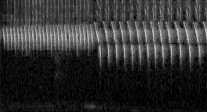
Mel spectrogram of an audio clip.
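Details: Canary singing a flawless tutor song meant to teach chicks: a fast, even trill of high notes, then a switch near halfway to a quicker run of doubled, descending chirps, all high-pitched and clean.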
